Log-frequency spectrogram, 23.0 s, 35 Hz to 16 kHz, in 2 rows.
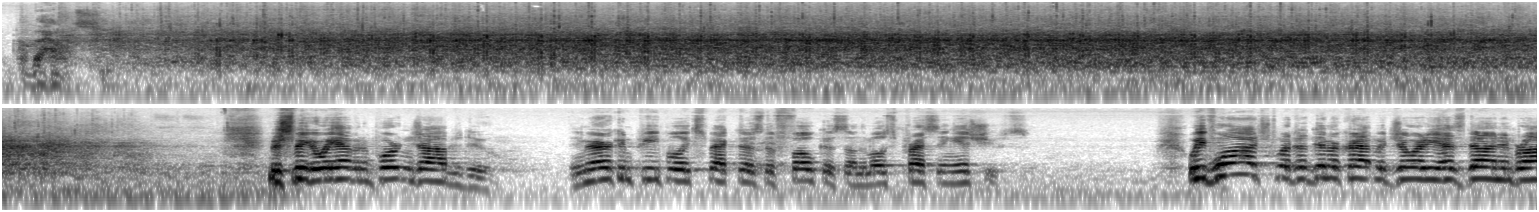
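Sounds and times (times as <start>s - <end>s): large crowd applauding: 0.0s - 12.8s.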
